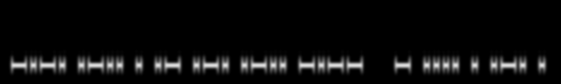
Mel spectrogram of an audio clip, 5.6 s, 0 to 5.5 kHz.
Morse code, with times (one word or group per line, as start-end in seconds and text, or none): 0.1-3.6 CLEARLY
4.0-5.4 THERE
